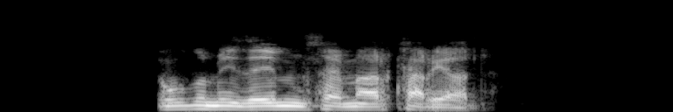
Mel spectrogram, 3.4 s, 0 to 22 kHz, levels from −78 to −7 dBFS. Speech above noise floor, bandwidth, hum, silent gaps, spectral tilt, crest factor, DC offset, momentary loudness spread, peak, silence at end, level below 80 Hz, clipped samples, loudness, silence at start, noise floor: 69 dB; 5.2 kHz; none; none; -6 dB/octave; 16 dB; under 0.1%; 10 LU; -2 dBFS; 1 s; -60 dBFS; under 0.1%; -17 LUFS; 0.8 s; -84 dBFS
